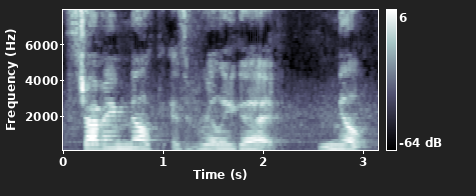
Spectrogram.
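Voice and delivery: "milk" with a deliberate short i; standard pronunciation. Shown as a demonstration. Really having to try, careful short-i "milk". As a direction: make "milk" rhyme with "silk", a little self-conscious. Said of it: "It sounds silly when I say it like that".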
